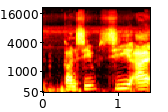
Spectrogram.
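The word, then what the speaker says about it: conceive: जैसे इसमें कंसीव CEI, तो दीर्घई दिया कि नहीं दिया, हाँ सर।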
